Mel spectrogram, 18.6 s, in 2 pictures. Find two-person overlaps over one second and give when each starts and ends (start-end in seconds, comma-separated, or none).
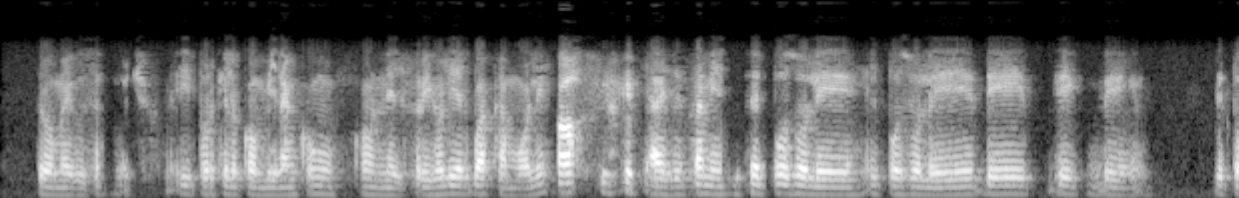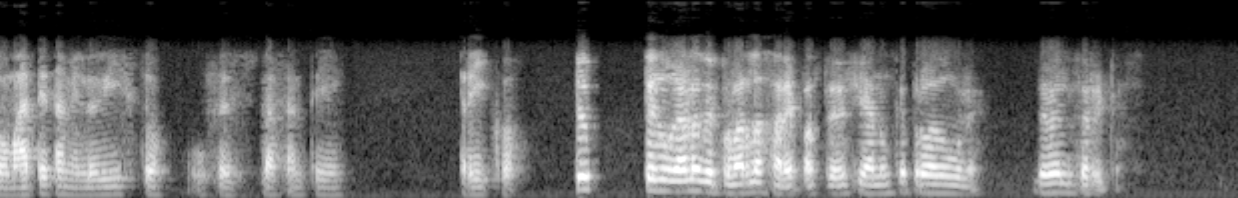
none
